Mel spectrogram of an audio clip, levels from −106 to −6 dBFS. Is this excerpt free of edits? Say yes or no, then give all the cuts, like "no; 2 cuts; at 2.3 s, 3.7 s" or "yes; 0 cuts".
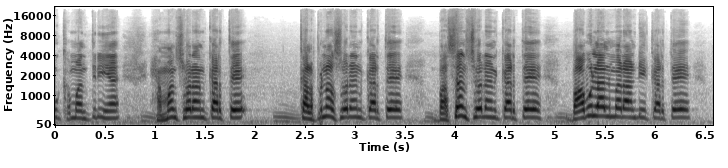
yes; 0 cuts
